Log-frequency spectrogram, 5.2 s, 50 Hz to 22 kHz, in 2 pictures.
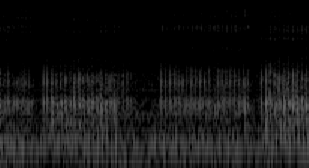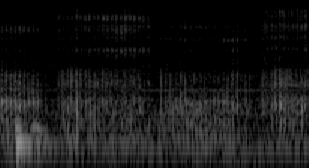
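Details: Quieter purring from kitten Tora, six months old, as she is cuddled and scratched on the head, 3DIO binaural recording; a soft low rumble in breath-length phases under a brief close handling bump.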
